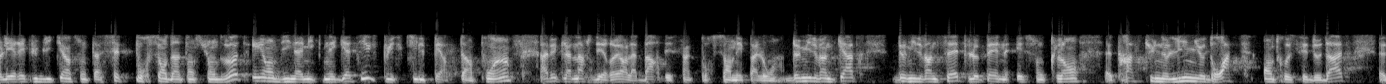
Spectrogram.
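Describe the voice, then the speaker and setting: A boxed-in, tinny remote line carries a Frenchman's voice, dull and lo-fi, with a slightly husky edge. He speaks with a French accent from France at a lowish pitch, delivering political commentary as a radio editor. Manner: boxed-in, muffled sound as if speaking inside a tin can. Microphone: remote call connection.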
